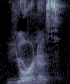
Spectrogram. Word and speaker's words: Uranus: other one is uranus yes that's how you pronounce that word uranus in the case of libya so um i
